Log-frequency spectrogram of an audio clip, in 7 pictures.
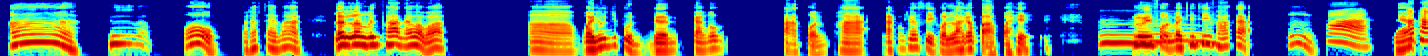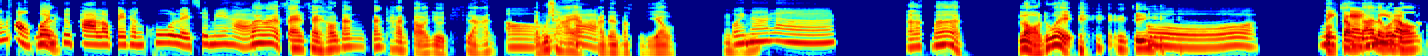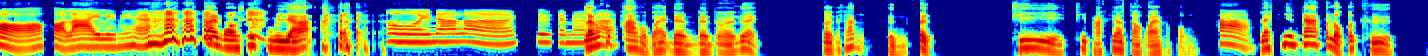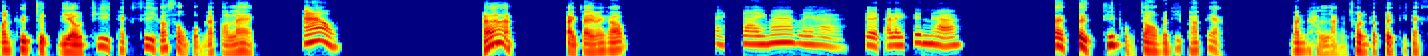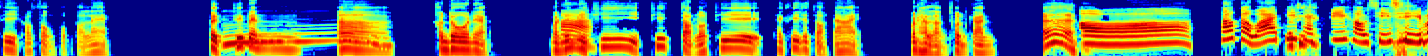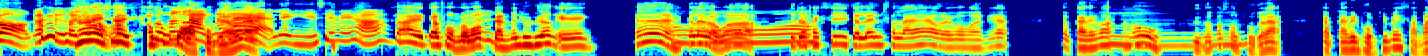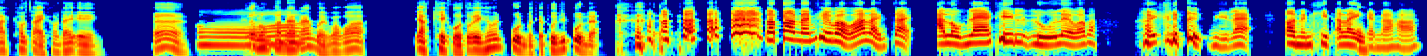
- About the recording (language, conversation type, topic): Thai, podcast, เคยหลงทางแล้วไม่รู้ว่าควรทำอย่างไรบ้างไหม?
- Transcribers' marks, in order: laughing while speaking: "ลากกระเป๋าไป"; chuckle; chuckle; drawn out: "อืม"; laughing while speaking: "ชี้บอก ก็คือ"; chuckle; chuckle; drawn out: "อ๋อ"; drawn out: "อืม"; chuckle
